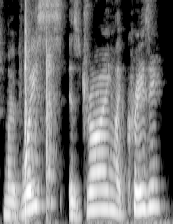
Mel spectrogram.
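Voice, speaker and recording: A middle-aged woman teacher, slightly hoarse, reading a novel aloud to her students with chatty asides, recorded on a laptop webcam at home. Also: a little high, animated, takes it slowly, background noise. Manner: chatty, addresses students directly. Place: room at home.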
